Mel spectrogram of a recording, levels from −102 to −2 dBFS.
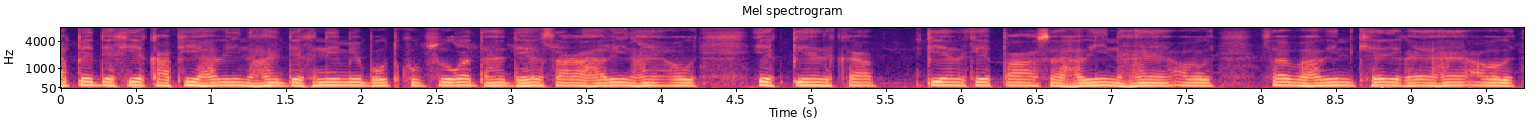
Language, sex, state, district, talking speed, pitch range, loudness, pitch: Hindi, male, Bihar, Jamui, 190 wpm, 150-160 Hz, -13 LUFS, 155 Hz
